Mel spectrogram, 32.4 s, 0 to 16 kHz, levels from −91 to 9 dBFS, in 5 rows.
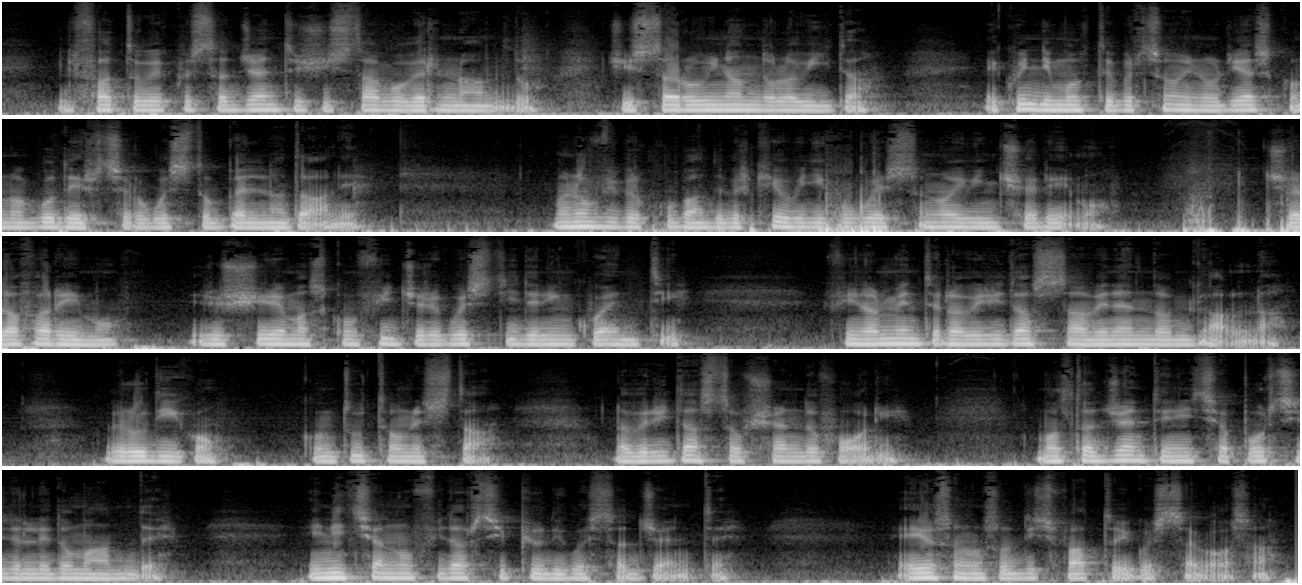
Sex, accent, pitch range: male, native, 110-115 Hz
